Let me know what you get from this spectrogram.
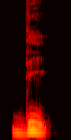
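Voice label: "dit", French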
